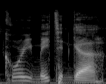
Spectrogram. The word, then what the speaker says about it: Matenga: Mate Ga. Matenga? No. It's Corey Matenga.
